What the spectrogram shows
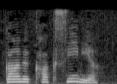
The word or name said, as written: gonococcemia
